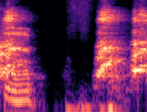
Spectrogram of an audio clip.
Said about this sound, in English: the dogs are barking and she's pressed her bark button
